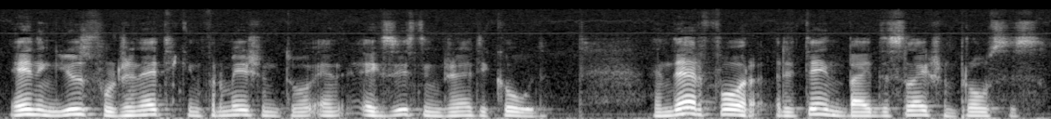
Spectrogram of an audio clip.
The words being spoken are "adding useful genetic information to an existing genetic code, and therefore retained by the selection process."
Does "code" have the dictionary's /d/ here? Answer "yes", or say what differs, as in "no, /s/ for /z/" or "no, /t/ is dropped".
yes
